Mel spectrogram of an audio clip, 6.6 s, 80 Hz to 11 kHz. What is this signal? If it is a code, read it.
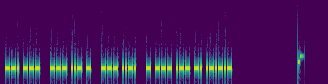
Morse code, heard as a keyed tone, about 37 wpm, 700 Hz. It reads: GO OUT OF TOWN.
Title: Sentences from Top 1000 Words - Review Part 4 - 40wpm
